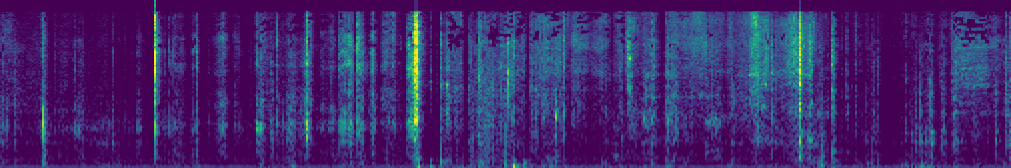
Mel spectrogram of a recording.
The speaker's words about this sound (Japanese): 電気ブランですよ電気ブラン今箱から出しました知ってますか電気ブランっていうお酒品目としてはリキュールと書いてあります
